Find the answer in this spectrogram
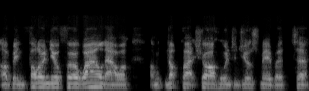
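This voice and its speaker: Pitched in a medium range, a man speaks at a fairly quick pace. His intonation stays monotone and flat. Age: 60s. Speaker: webinar participant sharing ET contact story. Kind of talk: testimony. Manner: halting.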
